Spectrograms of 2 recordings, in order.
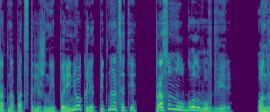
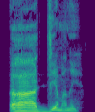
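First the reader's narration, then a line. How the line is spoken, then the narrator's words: Growling. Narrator (Russian): прорычал Сигурд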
